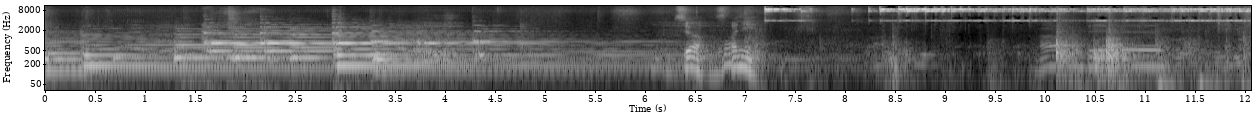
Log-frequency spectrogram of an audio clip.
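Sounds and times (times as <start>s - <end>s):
bell ringing rapidly: 7.2s - 12.0s.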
